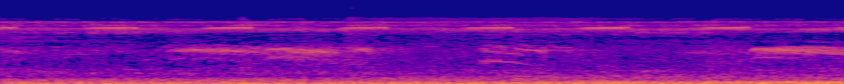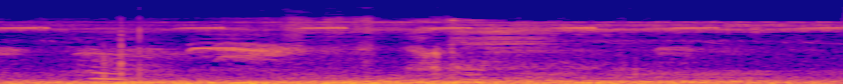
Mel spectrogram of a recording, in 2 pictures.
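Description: Birds calling with short, repeated calls about once a second, over a steady high-pitched insect chirp pulsing about one and a half times a second and a low rumble.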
